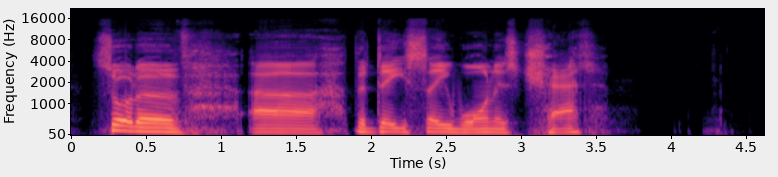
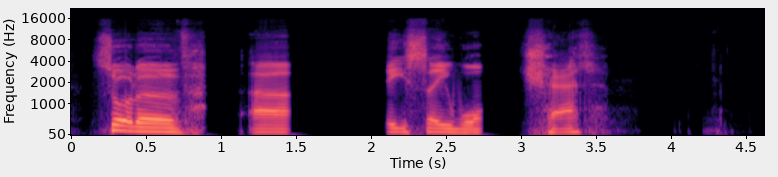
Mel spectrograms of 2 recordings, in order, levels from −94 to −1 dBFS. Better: first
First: none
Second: audio cutting out; at 1 s, at 1.5 s for 0.5 s and at 2.5 s

